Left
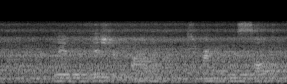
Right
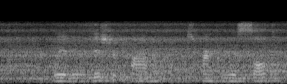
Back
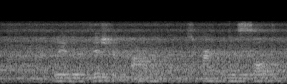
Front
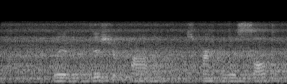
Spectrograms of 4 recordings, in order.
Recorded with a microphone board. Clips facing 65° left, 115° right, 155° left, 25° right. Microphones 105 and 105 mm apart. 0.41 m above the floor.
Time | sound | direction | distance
0.5 | a woman speaking | 75° right | 1.1 m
